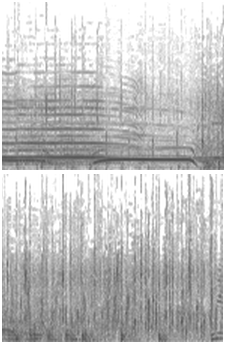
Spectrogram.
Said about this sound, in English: As you can see from those standing, we've got the mayor of Hoquiam. Let's recognize her and give her a round of applause for joining us today.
